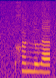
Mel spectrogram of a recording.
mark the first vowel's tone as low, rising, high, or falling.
high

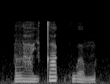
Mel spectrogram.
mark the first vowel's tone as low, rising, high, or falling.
low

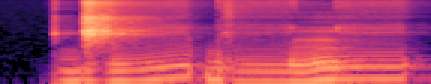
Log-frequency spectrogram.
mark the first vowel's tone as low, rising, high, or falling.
rising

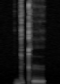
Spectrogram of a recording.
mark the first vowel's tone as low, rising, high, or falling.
falling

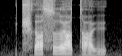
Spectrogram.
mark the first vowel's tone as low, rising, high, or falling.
rising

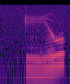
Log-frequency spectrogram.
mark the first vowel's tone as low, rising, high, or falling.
rising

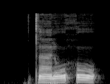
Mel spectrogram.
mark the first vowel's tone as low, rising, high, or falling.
low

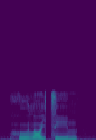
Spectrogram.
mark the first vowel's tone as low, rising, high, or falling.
low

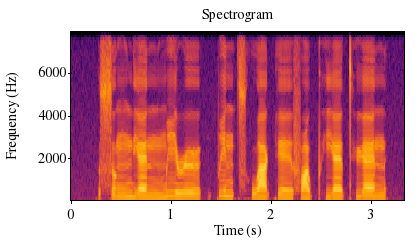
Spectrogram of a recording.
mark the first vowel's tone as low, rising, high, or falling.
rising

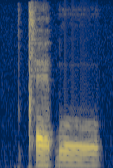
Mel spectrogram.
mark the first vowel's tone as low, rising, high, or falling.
low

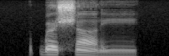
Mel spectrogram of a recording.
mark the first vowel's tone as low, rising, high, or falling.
high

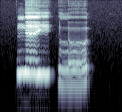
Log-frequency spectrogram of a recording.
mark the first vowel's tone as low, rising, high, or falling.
high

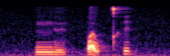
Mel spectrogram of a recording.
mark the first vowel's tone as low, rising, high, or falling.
rising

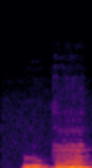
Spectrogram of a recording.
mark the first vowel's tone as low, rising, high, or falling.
low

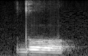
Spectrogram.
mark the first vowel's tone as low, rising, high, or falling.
low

